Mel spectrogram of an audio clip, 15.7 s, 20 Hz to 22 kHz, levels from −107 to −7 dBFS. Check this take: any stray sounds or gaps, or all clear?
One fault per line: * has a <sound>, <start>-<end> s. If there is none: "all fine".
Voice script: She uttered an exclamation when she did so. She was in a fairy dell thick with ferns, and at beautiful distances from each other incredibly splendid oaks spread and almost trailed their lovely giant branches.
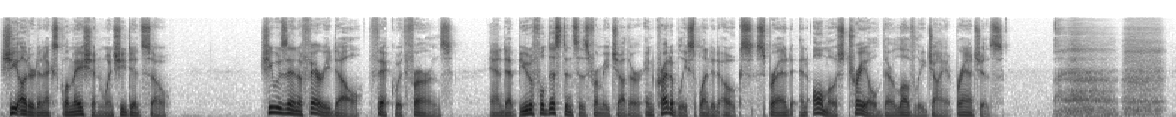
* has a breath, 14.0-15.6 s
